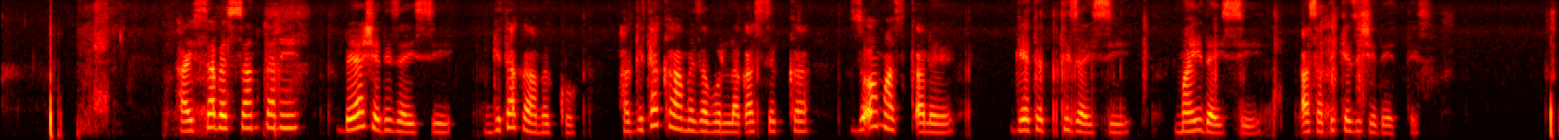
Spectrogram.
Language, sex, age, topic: Gamo, female, 25-35, government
